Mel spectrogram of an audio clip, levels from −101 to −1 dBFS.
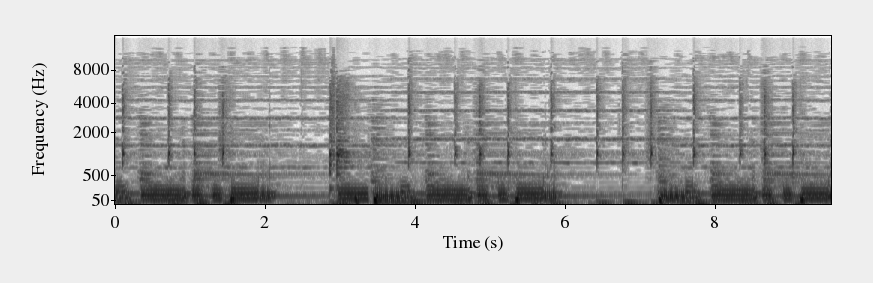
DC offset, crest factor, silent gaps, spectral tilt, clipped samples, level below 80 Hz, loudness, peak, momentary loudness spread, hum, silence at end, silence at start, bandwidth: under 0.1%; 16 dB; none; -5.5 dB/octave; under 0.1%; -22 dBFS; -18 LUFS; -2 dBFS; 9 LU; none; 0 s; 0 s; 13 kHz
